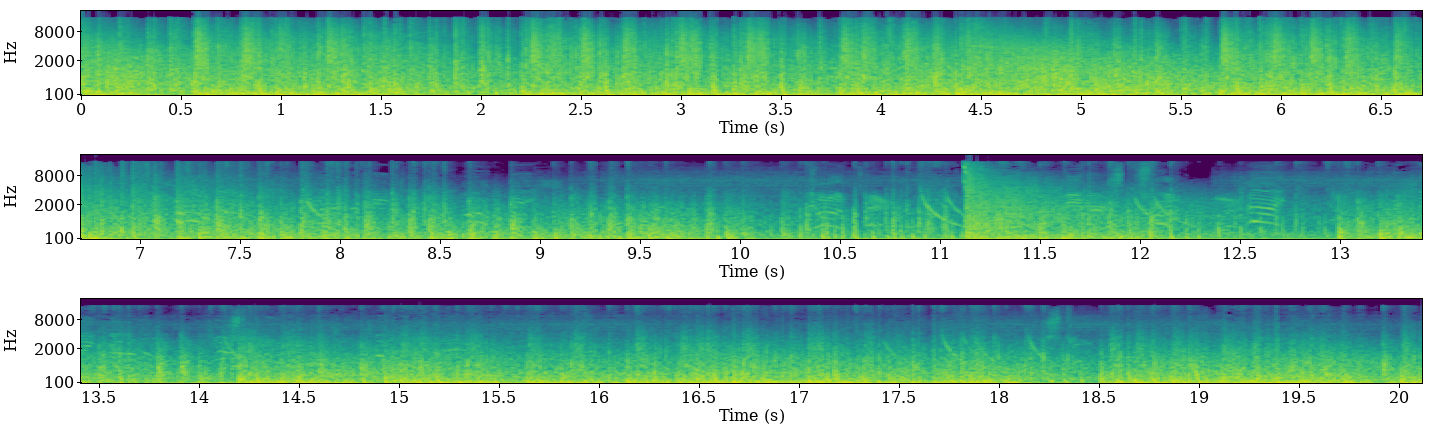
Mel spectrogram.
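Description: Explosions boom heavily.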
